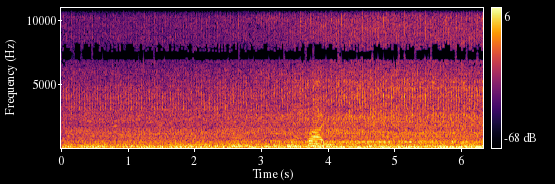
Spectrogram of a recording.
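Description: Honda Accord engine idling steadily while it overheats with the radiator cap off. The coolant is not circulating properly, which the mechanic puts down to a thermostat that most likely no longer opens.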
